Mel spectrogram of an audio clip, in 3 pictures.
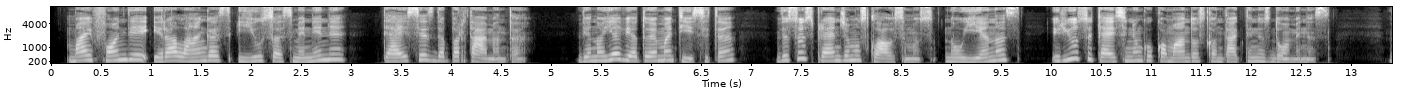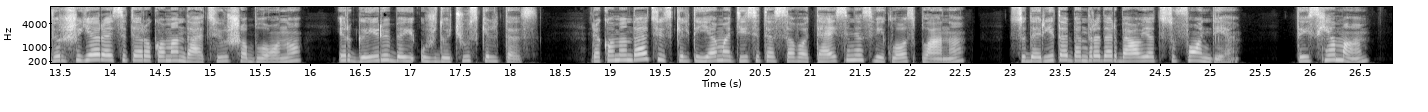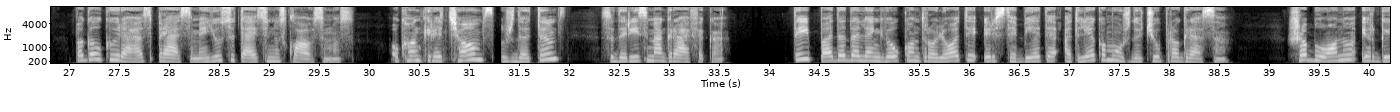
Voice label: female lithuanian voice over narrative

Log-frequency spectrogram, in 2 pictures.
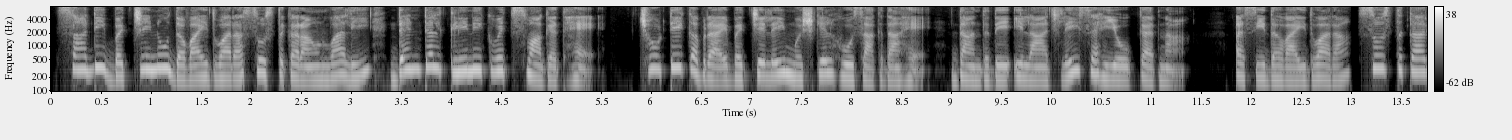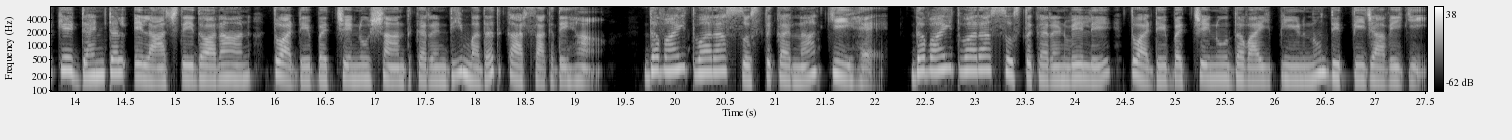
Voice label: female punjabi voice over narrative

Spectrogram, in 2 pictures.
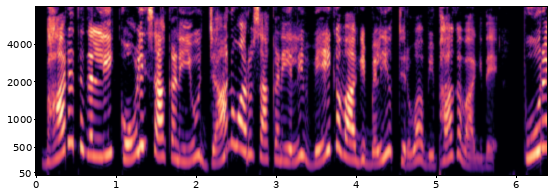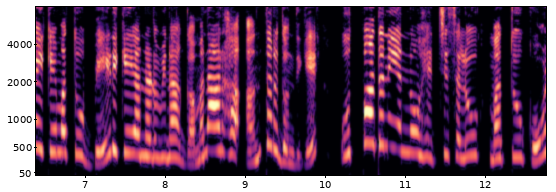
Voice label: female kannada voice over narrative

